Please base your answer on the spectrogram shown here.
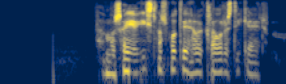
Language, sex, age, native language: Icelandic, male, 40-49, Icelandic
